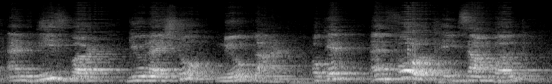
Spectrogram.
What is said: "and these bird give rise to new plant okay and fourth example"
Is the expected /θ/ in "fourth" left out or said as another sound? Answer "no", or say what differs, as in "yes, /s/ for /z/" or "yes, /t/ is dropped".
yes, /t/ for /θ/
